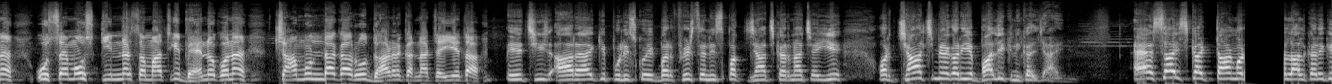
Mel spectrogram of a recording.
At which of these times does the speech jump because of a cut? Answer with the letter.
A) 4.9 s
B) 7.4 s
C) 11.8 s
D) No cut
A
